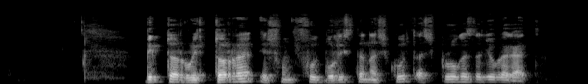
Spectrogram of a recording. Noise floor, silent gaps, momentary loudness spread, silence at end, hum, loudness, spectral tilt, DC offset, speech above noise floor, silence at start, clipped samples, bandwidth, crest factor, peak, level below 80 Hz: -76 dBFS; none; 10 LU; 0.65 s; none; -22 LUFS; -5.5 dB/octave; under 0.1%; 54 dB; 0.85 s; under 0.1%; 11 kHz; 22 dB; 0 dBFS; -62 dBFS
